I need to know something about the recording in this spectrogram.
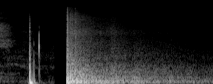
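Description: An edited sound effect: a short sharp pop, then a sudden loud boom-like burst of noise that fades away over about a second and a half.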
